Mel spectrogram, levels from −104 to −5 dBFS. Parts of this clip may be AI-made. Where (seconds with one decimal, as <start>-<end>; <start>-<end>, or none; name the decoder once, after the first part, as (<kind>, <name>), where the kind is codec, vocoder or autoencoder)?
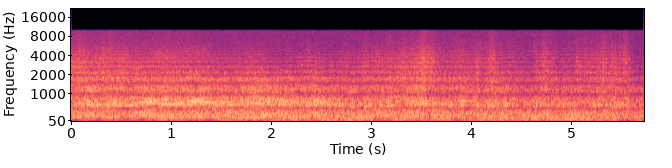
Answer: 0.0-2.1 (autoencoder, DAC-VAE); 3.2-4.1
